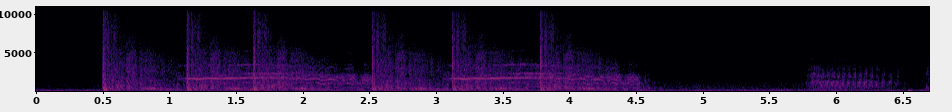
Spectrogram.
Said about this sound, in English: let's go shoot a horse with a gun and see what happens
